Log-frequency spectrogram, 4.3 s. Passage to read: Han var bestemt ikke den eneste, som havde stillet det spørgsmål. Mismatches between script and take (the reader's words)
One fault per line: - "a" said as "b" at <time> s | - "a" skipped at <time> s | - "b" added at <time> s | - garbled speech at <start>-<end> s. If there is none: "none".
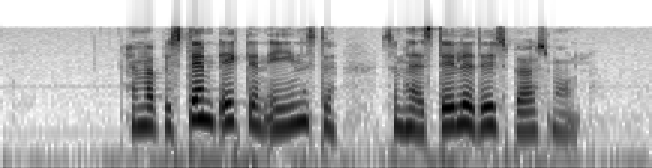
none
